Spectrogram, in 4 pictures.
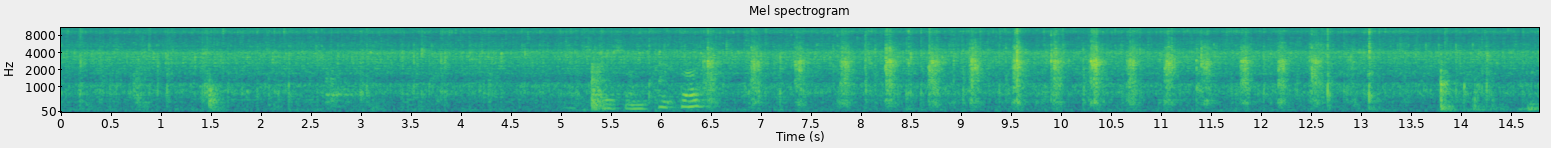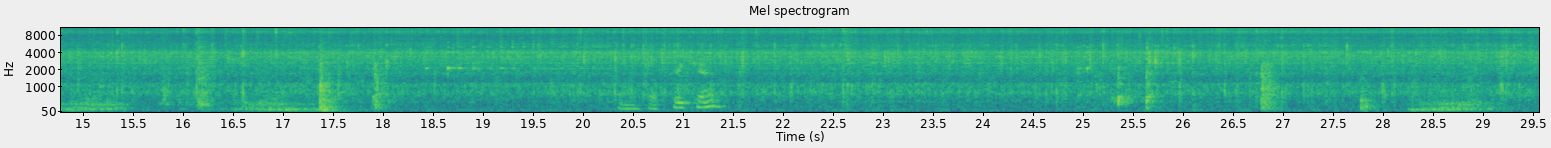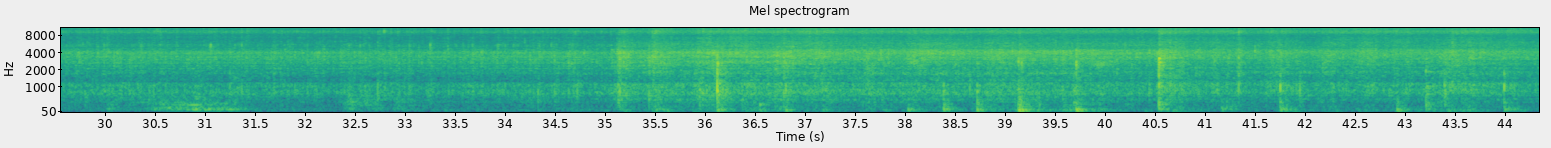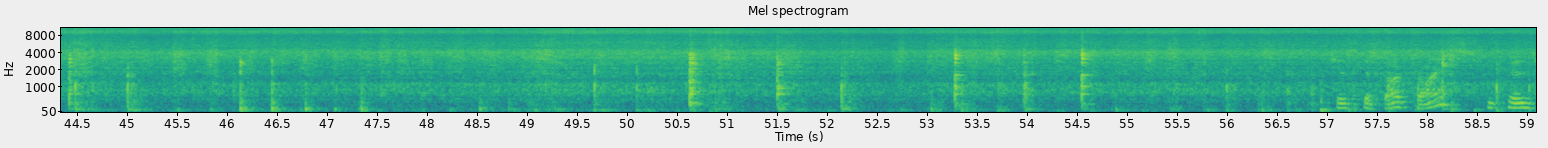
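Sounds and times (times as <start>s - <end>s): food sizzling in a pan: 0.0s - 59.0s
utensil scraping a pan: 6.4s - 13.1s, 14.6s - 17.7s, 35.4s - 59.0s.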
